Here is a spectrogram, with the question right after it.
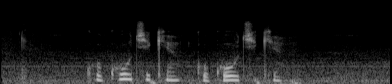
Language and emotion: Russian, sad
